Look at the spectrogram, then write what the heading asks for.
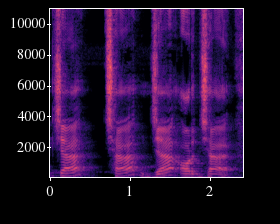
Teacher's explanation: तो च वर्ग या और तालव्य स, इसका उच्चारण जो है वह तालु से किया जाता है।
